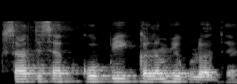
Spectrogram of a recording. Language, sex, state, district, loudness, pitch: Hindi, male, Bihar, Lakhisarai, -16 LUFS, 130 Hz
